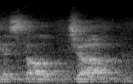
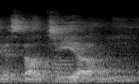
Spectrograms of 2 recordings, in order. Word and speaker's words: nostalgia: Pronunciation, the end of the word, the GIA part, I say nostalgia, ja. I think some people say nostalgia, gia versus ja. Maybe I'm wrong, but I think both are okay.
